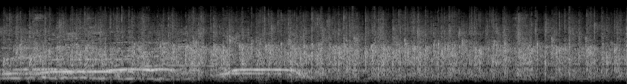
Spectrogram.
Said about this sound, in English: So that is it for the performers tonight. Can I get a big round of applause for everyone?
